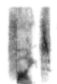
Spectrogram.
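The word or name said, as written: fight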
